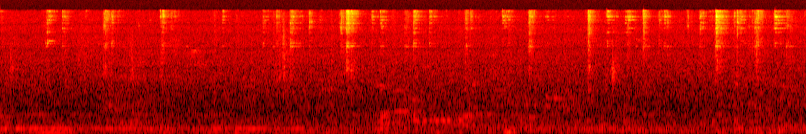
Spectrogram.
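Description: Near silence: room tone with a faint steady hum and scattered faint clicks.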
